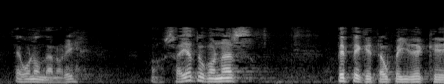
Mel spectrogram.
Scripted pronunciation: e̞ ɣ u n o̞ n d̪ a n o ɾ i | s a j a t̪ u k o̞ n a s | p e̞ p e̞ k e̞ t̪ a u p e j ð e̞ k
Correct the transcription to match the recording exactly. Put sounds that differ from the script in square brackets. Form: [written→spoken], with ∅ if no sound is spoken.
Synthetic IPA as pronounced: e̞ ɣ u n o̞ n d̪ a n o ɾ i | s a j a t̪ u k o̞ n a s | p e̞ p e̞ k e̞ t̪ a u p e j ð e̞ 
